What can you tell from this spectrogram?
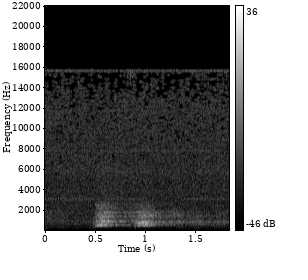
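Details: A dog named Rex barking while running around at night, September 21, 2018: two quick harmonic barks about half a second apart, the second trailing off, against a quiet background.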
